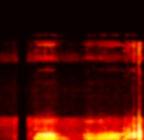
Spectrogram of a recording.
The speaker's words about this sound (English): There's a dog. Whoever's that, the dog, maybe they can mute it. There's a dog.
